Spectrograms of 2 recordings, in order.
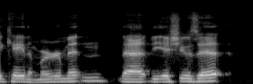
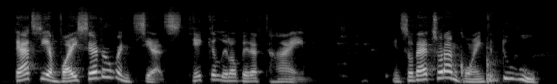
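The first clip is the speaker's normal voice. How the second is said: laid-on, sing-song fake Midwestern accent; 3 semitones higher, 5 dB quieter than usual. Imitating her statement to the others: fake Midwestern accent. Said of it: "I'll put on her fake, uh, Midwestern accent".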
